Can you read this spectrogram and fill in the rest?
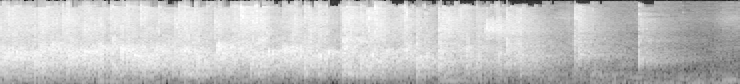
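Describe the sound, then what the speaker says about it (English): A workshop audience gives a loud round of applause, a dense wash of clapping that holds steady before thinning out into a few scattered final claps. "Round of applause for Grandad."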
